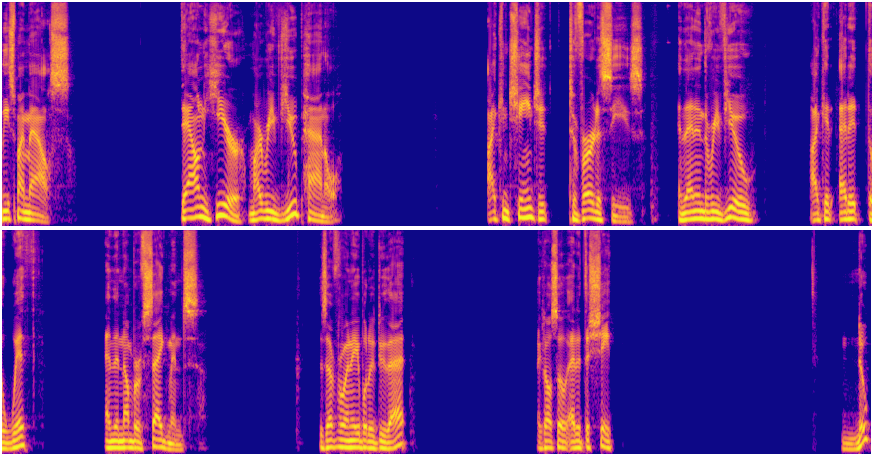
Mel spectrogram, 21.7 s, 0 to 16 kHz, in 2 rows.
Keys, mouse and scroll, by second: 0.1 click, 3.3 click, 6.6 click, 8.3-10.9 drag, 11.6-14.6 drag, 16.0-19.3 drag.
